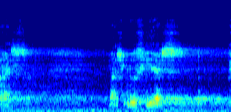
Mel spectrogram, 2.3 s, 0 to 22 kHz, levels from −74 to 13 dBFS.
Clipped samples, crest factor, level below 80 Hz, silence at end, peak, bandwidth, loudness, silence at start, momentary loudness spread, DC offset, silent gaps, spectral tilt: under 0.1%; 22 dB; -50 dBFS; 0 s; -12 dBFS; 12 kHz; -30 LUFS; 0 s; 17 LU; under 0.1%; none; -4 dB/octave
